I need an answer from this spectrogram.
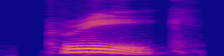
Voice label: "Greek", American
